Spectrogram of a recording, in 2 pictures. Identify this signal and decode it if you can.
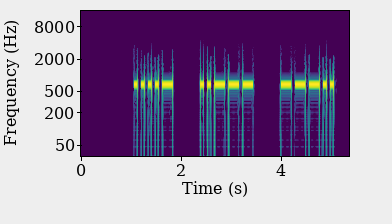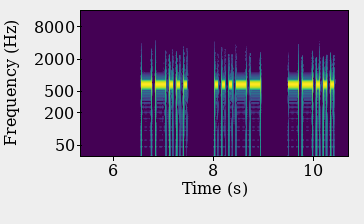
Morse code, heard as a keyed tone, about 17 wpm, spaced as for 10 wpm, 680 Hz. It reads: 428 737
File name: k7qo / Lesson 54 (9)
